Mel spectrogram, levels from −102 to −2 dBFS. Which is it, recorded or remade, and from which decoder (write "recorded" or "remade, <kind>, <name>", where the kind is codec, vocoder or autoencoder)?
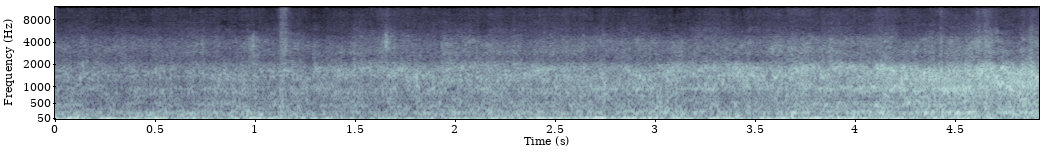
remade, codec, HILCodec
